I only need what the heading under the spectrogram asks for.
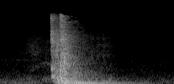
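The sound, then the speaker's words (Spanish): A door closes with a single firm thud that rings out and fades over about a second. “La puerta se cierra.”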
